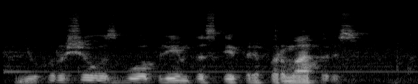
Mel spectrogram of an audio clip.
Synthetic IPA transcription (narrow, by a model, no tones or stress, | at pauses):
juːkɾʊʃʲɛɐsbʊʋoːpʲɾʲɪjɪmt̪ɐskɐɪpɾʲɛfɔɾmɑːt̪oɾʲʊs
